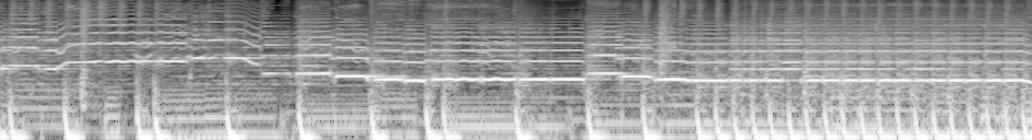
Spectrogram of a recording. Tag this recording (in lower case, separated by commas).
violin, bowed string instrument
